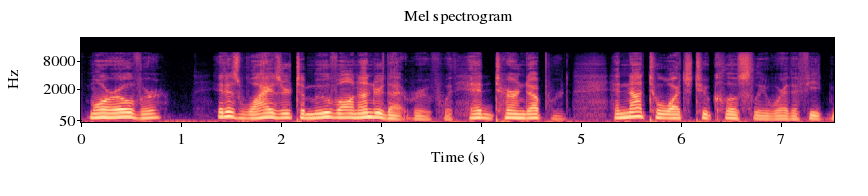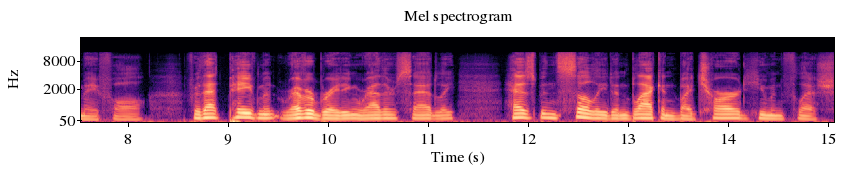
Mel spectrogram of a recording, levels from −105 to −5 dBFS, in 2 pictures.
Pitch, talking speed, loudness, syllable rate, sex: 130 Hz, 160 wpm, -18 LUFS, 4.7 syllables/s, male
